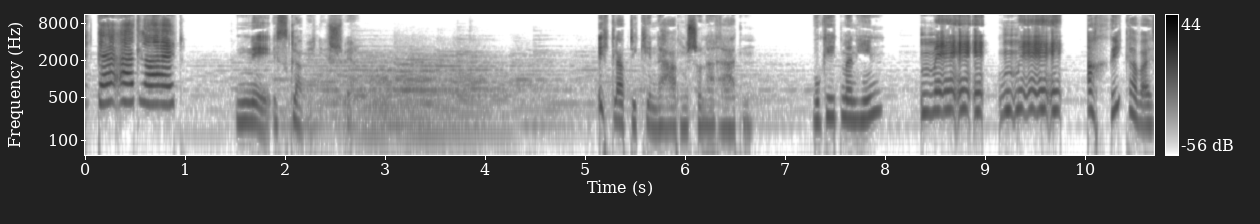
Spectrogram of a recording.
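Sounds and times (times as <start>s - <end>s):
speech: 0.0s - 2.9s, 5.1s - 10.6s
church bells ringing in a peal: 1.0s - 8.4s.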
